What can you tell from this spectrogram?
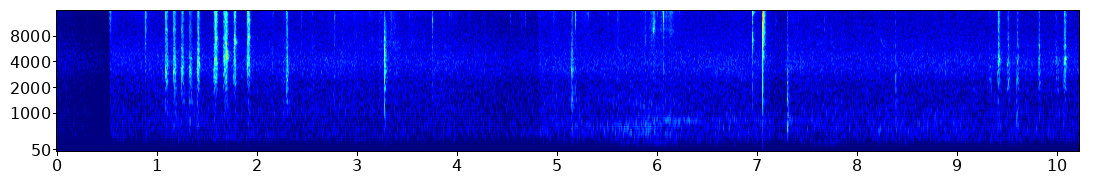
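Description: Sharp clicks and taps of a palette knife and paint tube being handled on a cluttered painting table while paint is laid on. A quick run of clicks comes about a second in, single taps follow with the loudest around seven seconds, and a few more come near the end.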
